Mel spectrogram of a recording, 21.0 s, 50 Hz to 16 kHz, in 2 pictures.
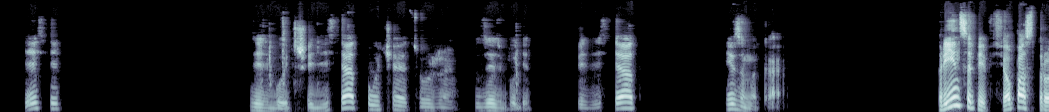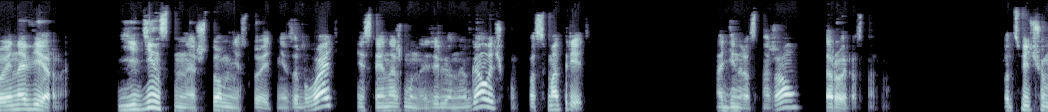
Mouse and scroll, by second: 7.2 click, 8.8-9.3 scroll down 4, 9.6 middle click, 10.2-10.9 scroll down 4, 11.4 middle click, 12.9-13.4 middle drag, 15.1 click, 16.3-16.9 scroll up 2, 17.1-17.7 scroll up 6, 18.7 click, 19.9 click, 20.3-20.9 middle drag.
